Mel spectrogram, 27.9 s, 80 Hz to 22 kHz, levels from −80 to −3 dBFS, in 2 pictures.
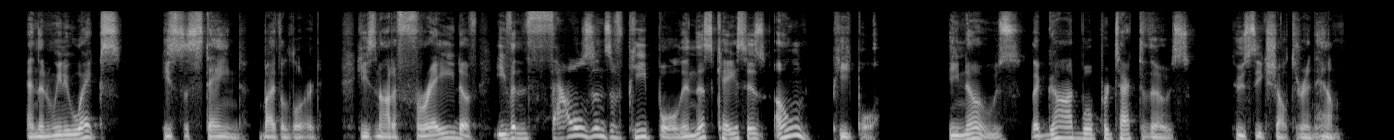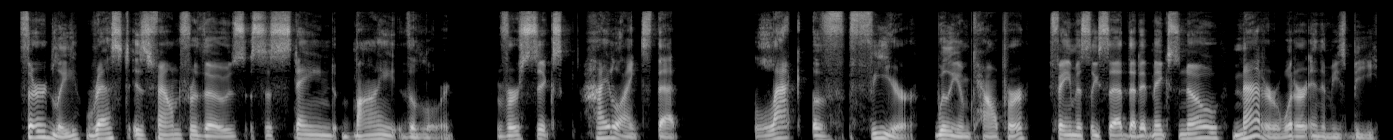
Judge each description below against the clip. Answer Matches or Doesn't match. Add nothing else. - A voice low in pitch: Matches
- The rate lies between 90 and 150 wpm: Matches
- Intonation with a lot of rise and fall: Matches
